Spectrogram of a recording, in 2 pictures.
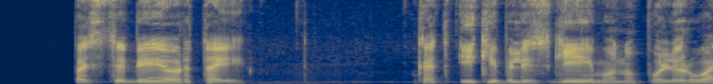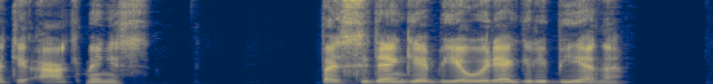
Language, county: Lithuanian, Kaunas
